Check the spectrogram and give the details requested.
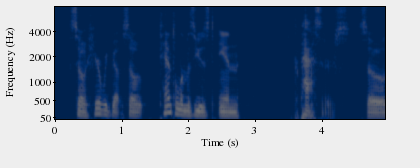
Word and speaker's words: tantalum: Let me make sure I'm saying these right. Tantalum. Tantalum. I said that correctly. Okay. It is... excellent. So here we go. So tantalum is used in capacitors.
